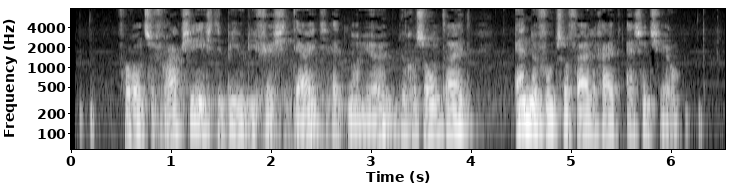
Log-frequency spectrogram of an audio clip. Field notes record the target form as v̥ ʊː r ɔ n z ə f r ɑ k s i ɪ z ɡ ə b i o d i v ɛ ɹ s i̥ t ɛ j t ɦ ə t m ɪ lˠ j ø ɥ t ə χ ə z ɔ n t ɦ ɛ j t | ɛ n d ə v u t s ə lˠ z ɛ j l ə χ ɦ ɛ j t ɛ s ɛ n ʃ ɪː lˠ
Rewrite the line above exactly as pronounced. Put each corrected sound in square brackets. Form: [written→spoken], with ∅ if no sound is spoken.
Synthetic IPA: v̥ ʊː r ɔ n z ə f r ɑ k s i ɪ z [ɡ→d] ə b i o d i v ɛ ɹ s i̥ t ɛ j t ɦ ə t m ɪ lˠ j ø ɥ [t→d] ə χ ə z ɔ n t ɦ ɛ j t | ɛ n d ə v u t s ə lˠ [z→v] ɛ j l ə χ ɦ ɛ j t ɛ s ɛ n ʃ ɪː lˠ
